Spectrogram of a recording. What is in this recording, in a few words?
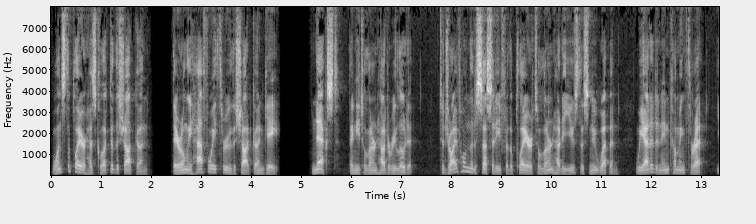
commentary; shotgun gate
